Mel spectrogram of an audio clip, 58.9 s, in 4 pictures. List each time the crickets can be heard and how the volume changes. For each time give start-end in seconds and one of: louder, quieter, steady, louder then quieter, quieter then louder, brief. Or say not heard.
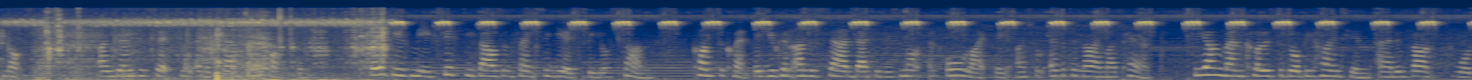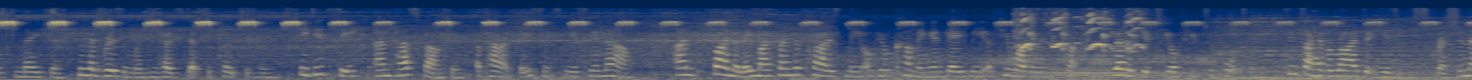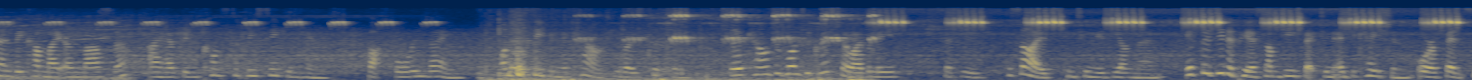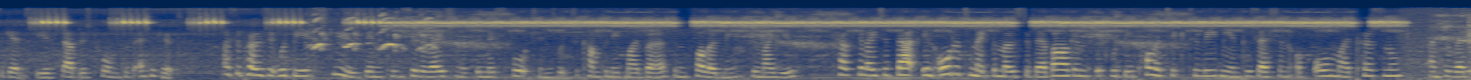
0.0-58.8 quieter then louder.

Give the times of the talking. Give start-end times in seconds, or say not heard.
0.0-58.8.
